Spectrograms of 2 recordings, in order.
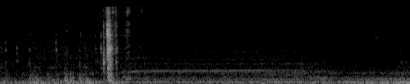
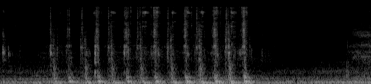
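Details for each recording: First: Pontiac Fiero long left standing, battery being charged, key on: thin steady whine about two seconds then stops; fuel pump priming normally, though starter then fails to turn over. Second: Pontiac Fiero, long-sitting, battery just charged, fuel pump growling and fans running; turning the key gives a two-second run of light clicks with no cranking; owner suspects the starter is shot.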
